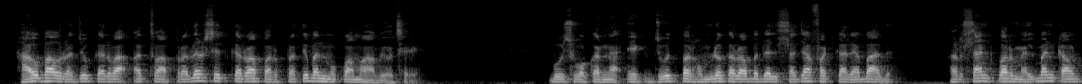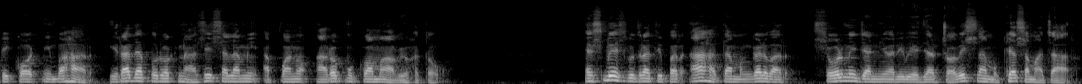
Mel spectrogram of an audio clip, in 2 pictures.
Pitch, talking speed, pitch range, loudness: 125 Hz, 135 wpm, 115-140 Hz, -25 LUFS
